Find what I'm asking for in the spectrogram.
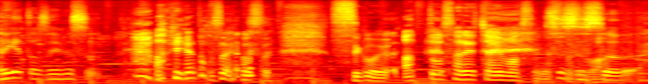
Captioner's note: laughs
